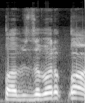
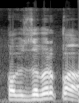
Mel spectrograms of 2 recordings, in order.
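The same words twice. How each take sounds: The two takes are said the same way.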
